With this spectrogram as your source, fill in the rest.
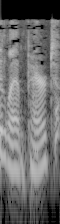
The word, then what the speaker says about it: Lampaert: Well, you see, I'm going to pronounce it without the T because it sounds more French. It does. But, you could pronounce it with a T. You could say Lampaert.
